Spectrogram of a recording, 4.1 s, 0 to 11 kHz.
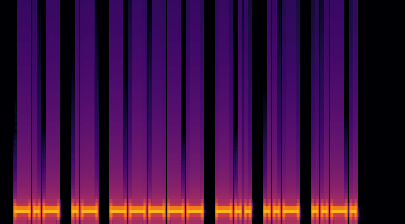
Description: Morse code, heard as a keyed tone, about 25 wpm, 700 Hz. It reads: KA0DUF
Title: USA Callsign DE Callsign 25wpm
